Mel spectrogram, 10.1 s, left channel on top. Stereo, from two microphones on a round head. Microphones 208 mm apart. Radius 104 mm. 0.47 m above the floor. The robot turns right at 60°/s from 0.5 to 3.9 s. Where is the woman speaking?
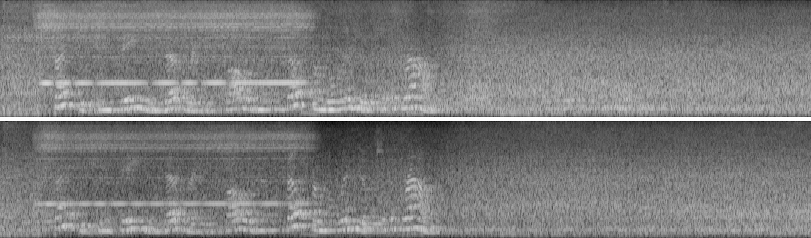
85° left, 6 m; by 5.6 s 85° right, 6 m.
